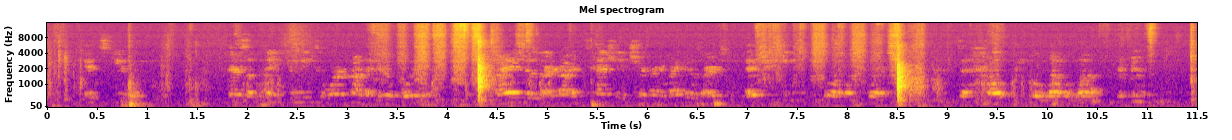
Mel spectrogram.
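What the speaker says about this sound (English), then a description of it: "because I'm gonna cut up some onions." Onions being cut with a knife on a board: a run of irregular thuds and taps, a few louder knocks, with kitchen rustling and a person talking quietly at times.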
